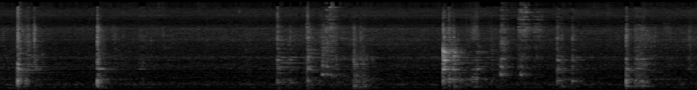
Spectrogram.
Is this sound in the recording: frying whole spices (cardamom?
yes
